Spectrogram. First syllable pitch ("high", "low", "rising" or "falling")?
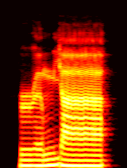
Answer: rising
